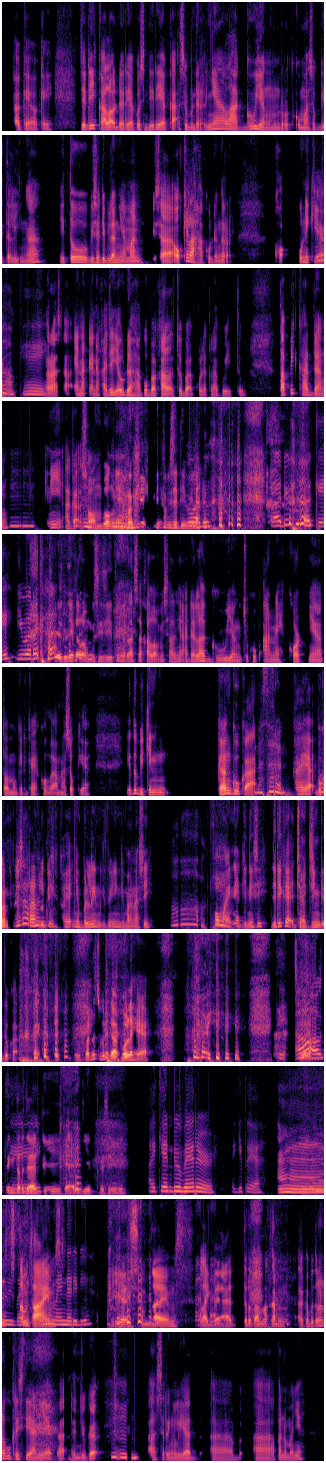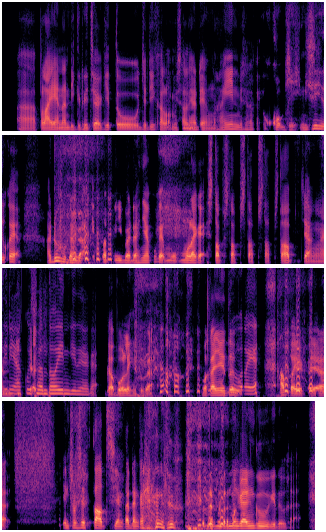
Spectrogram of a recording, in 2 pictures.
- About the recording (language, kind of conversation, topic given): Indonesian, podcast, Gimana keluarga memengaruhi selera musikmu?
- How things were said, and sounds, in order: distorted speech; laugh; laughing while speaking: "mungkin"; laughing while speaking: "dibilang"; laugh; chuckle; other noise; laughing while speaking: "Kak?"; laugh; in English: "judging"; laugh; in English: "nge-judge"; laughing while speaking: "I"; chuckle; in English: "I can do better"; chuckle; in English: "sometimes"; in English: "sometimes like that"; laugh; laugh; in English: "di-judge"; laugh; laughing while speaking: "Oh"; teeth sucking; in English: "intrusive thoughts"; laugh; laughing while speaking: "kadang-kadang tuh"; laugh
